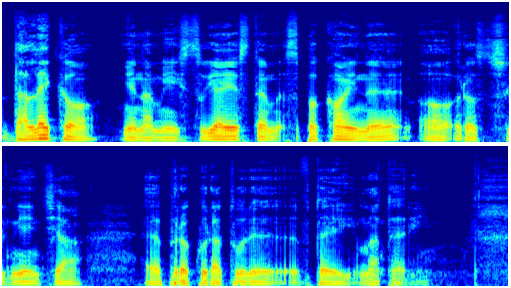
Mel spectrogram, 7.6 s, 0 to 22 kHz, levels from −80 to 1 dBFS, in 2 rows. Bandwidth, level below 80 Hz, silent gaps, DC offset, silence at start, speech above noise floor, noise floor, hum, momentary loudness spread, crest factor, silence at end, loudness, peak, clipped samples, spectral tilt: 16 kHz; -34 dBFS; none; under 0.1%; 0 s; 25 dB; -47 dBFS; none; 10 LU; 20 dB; 0 s; -23 LUFS; -2 dBFS; under 0.1%; -7 dB/octave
